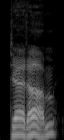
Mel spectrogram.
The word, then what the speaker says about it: Dedham: According to News 25, Boston's only virtual news channel owned by the Atlanta based Cox Media Group, but filmed live in Dedham, which is pronounced Dedham in Greater Boston, Waltham's parents were outraged that a book about killing was on the school's summer reading list.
